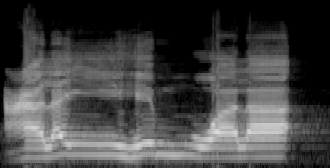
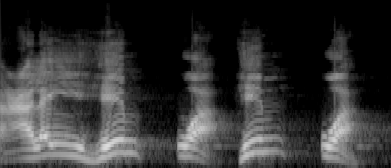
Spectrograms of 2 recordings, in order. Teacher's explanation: penyatuan makhraj huruf mim dengan huruf waw sama-sama di dua bibir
